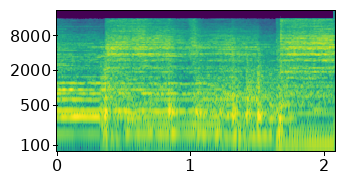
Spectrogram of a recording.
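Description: Live band playing an instrumental passage without vocals: held accordion chords over drum kit and percussion, with a strong low bass note coming in near the end.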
